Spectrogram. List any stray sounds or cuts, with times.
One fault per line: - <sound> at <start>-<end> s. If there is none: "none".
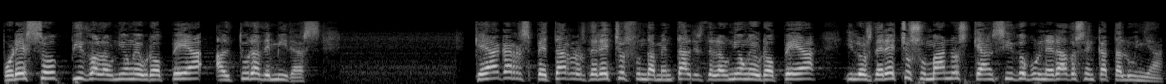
none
